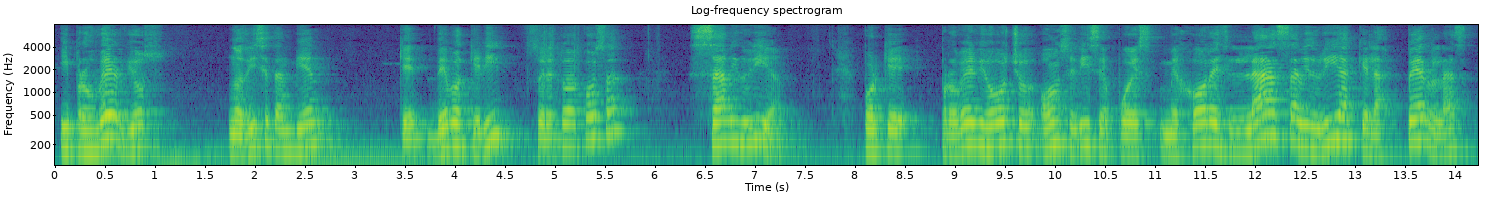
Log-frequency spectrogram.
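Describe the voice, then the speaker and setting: A man's voice: sits high, lively intonation, takes it slowly. A middle-aged man with a Chilean accent, preaching a reflective sermon and rising in emphasis as he reads verses aloud. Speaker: pastor.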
